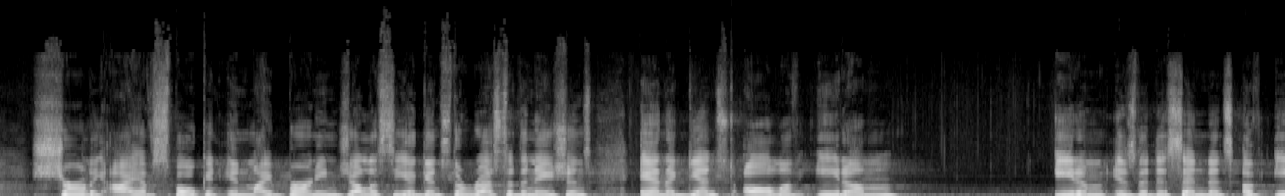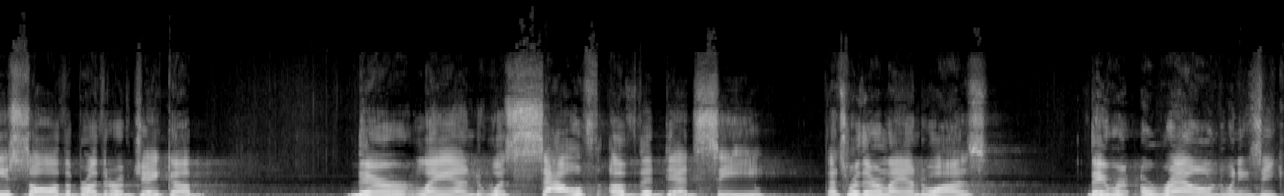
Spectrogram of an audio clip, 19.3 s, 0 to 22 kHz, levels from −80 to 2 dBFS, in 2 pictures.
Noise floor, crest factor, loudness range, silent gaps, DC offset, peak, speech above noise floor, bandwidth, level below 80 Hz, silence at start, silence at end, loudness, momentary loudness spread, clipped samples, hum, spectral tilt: -48 dBFS; 16 dB; 2 LU; none; under 0.1%; 0 dBFS; 32 dB; 16.5 kHz; -42 dBFS; 0 s; 0 s; -16 LUFS; 6 LU; under 0.1%; none; -5 dB/octave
